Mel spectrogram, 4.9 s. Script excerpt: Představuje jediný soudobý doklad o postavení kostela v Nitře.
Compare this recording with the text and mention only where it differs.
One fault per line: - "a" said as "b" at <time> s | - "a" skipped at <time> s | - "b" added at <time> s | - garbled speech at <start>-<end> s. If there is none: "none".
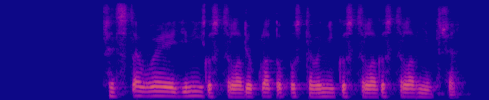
- "soudobý" said as "kostela" at 2.0 s
- "kostela" added at 3.8 s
